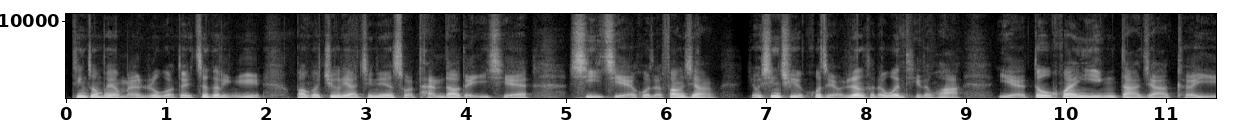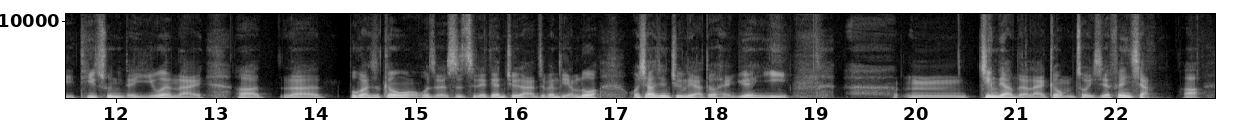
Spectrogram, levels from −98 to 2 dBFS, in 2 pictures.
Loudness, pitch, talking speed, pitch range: -25 LUFS, 95 Hz, 285 characters per minute, 85-110 Hz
